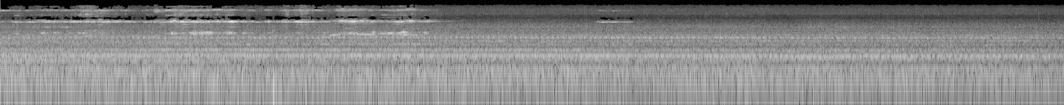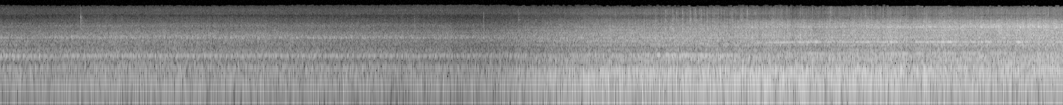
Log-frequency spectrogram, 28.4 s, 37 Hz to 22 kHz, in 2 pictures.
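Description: LDH1250 diesel-hydraulic shunting locomotive running on the adjacent track, with a thin high metallic squeal in the first few seconds. About 21 seconds in the sound grows much louder as the locomotive comes alongside.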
